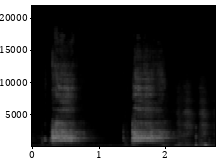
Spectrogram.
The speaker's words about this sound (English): A few minutes of bird. Let's do some bird calls, guys.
